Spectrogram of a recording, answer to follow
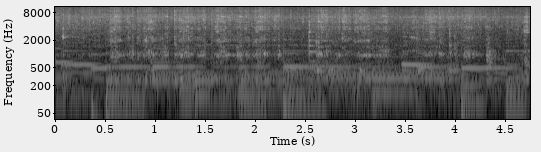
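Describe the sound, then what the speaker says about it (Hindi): Onions sauté in ghee for a restaurant-style beef aloo gosht, a constant sizzle broken by stirring scrapes against the pot, all under steady background music. "उसके बाद हम प्याज को हल्का सा सौते कर लेंगे"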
